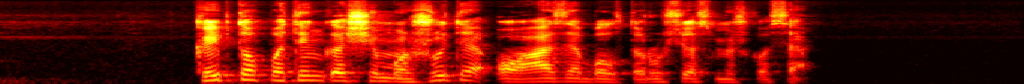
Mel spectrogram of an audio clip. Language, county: Lithuanian, Utena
